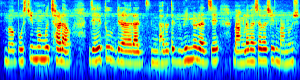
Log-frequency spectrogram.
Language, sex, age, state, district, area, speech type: Bengali, female, 18-30, West Bengal, Jalpaiguri, rural, spontaneous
